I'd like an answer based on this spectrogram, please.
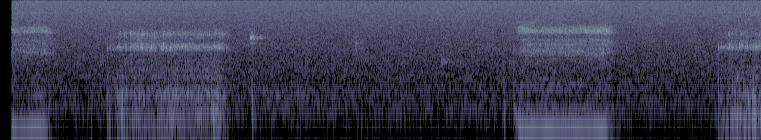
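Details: Two Labrador Retrievers snoring while asleep on a couch, trading snores back and forth; quiet, rough droning snores in bursts of about half a second to a second, separated by pauses, in a still room.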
